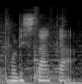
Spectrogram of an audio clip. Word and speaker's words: 摩里沙卡: 为森坂，战后保留森坂的日文发音摩里萨嘎，以汉字写作摩里沙卡。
